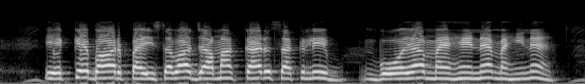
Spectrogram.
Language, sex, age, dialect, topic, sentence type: Magahi, female, 18-24, Southern, banking, question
